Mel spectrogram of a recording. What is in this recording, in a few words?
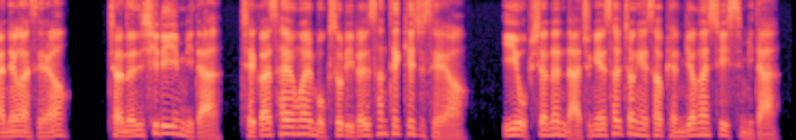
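Korean, Korea; iOS 26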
